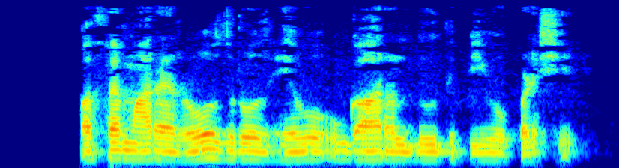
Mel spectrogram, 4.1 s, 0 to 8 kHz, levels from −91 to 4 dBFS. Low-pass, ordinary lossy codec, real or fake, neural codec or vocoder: 7.2 kHz; MP3, 32 kbps; real; none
